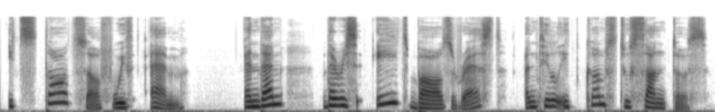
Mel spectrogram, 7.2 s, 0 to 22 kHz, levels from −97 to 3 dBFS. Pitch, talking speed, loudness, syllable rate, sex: 205 Hz, 145 wpm, -20 LUFS, 3.9 syllables/s, female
